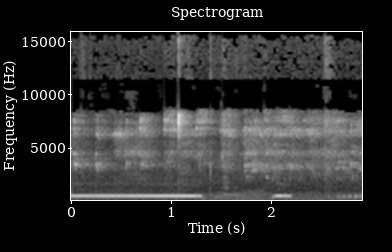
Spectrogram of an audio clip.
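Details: Puter pelung dove giving one long, steady, level low coo held for over a second, then a faint softer note and a short clipped note, with quiet background.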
